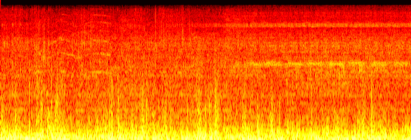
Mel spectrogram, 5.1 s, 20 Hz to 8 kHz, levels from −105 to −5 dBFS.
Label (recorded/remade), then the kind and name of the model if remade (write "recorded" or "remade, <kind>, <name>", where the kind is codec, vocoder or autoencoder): recorded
